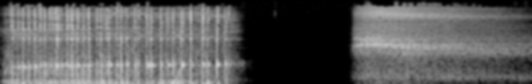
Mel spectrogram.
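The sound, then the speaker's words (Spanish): A voice imitates a loud, rattling snore for about a second and a half, then after a short pause lets out a long, airy breath that fades away. No one speaks. “Fingió unos sonoros ronquidos y se puso a esperar.”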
